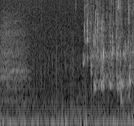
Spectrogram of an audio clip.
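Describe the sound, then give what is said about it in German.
Water splashes and trickles into a glass over low background hiss, starting softly and turning into a brighter, gurgling pour in the second half. The pouring is fairly quiet. “Geben Sie mir ein Glas Wasser.”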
